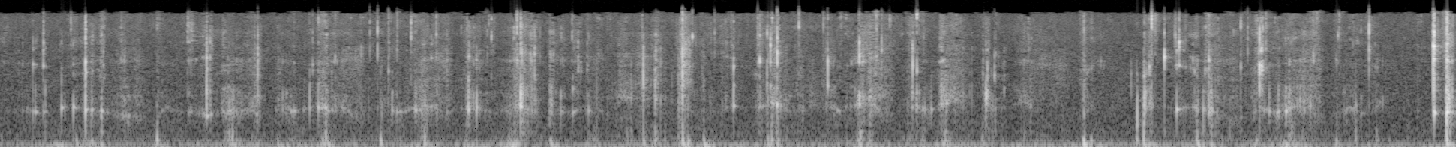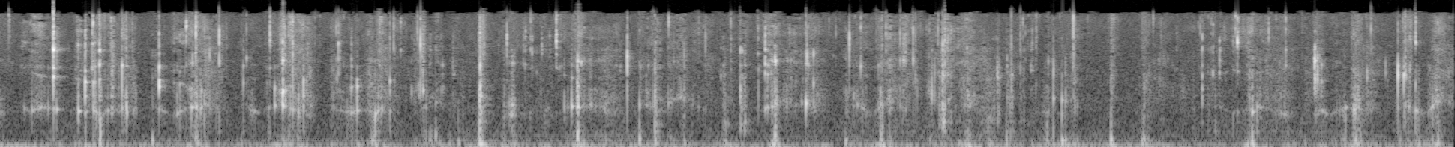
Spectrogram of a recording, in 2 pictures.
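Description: Close-miked biting and chewing of thin molded chocolate shells, with crisp snapping bites and crunching. Many sharp cracks come in quick succession throughout.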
